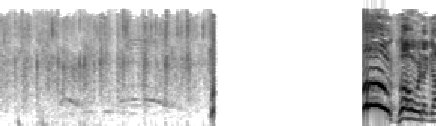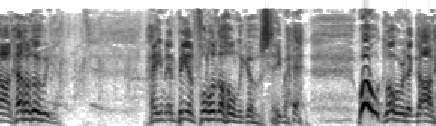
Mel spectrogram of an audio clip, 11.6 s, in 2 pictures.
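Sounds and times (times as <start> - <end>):
crowd clapping hands in praise: 0.0 - 2.9, 5.1 - 9.1
speech: 5.3 - 6.7, 7.8 - 11.6.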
